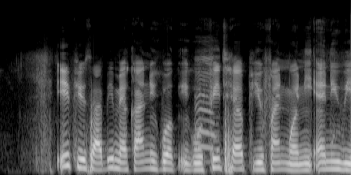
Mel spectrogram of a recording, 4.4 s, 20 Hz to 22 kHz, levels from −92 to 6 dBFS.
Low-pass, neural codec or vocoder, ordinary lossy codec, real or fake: 14.4 kHz; none; none; real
